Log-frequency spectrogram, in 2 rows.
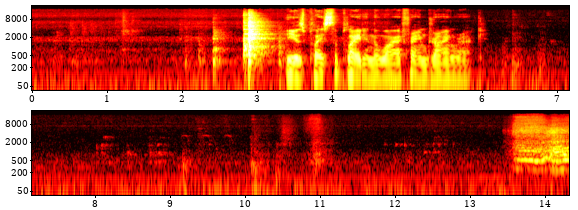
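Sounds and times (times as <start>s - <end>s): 
low steady hum: 0.0s - 13.5s
speech: 3.4s - 6.0s
man blowing his nose with a nasal honk: 13.5s - 14.3s.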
